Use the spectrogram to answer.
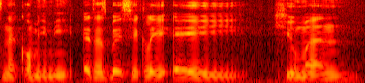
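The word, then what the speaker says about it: nekomimi: I did some diing and yes it is pronounced necomimi it is basically a human cross animal type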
